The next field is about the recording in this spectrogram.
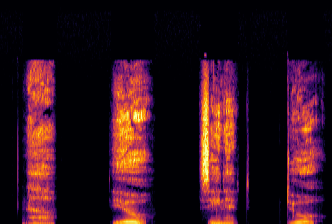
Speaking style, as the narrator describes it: wheezed

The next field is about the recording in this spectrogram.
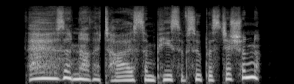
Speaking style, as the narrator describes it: exclaimed

